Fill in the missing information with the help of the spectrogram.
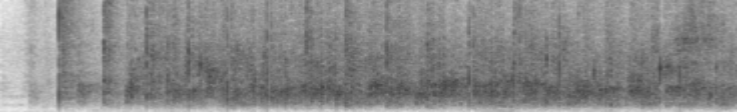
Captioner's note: crowd clapping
